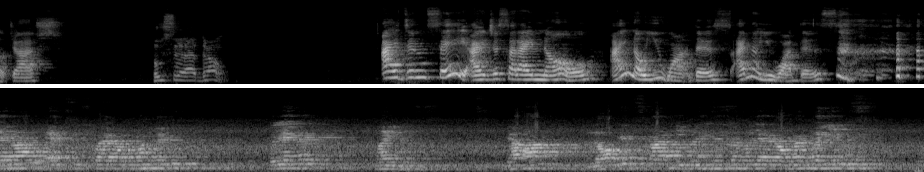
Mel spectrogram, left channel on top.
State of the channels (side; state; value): both; different; correlation 0.00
